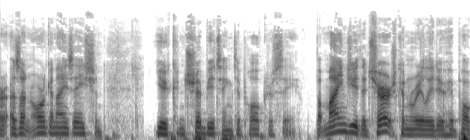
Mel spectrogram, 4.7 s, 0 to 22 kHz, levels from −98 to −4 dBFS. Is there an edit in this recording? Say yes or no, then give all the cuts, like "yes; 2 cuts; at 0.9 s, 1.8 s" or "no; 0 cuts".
yes; 3 cuts; at 1.4 s, 2.3 s, 3.1 s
